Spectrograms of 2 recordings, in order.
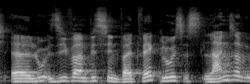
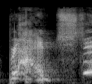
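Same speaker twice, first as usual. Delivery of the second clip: put-on high shrill yell at kids; angry shout; 12 semitones higher, slower than usual. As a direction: shout after the fleeing kids. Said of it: "die so".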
